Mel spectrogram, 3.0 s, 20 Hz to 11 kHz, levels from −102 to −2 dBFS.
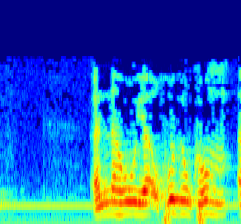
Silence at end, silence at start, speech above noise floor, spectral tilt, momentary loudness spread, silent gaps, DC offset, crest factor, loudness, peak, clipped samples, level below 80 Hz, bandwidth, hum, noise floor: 0 s; 0 s; 27 dB; -12 dB/octave; 8 LU; none; 0.3%; 16 dB; -20 LUFS; -6 dBFS; under 0.1%; -50 dBFS; 4.3 kHz; 50 Hz at -60 dBFS; -47 dBFS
